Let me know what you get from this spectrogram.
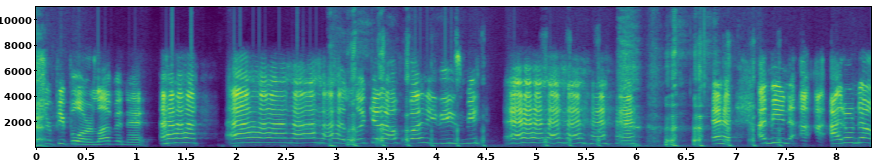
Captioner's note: laugh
